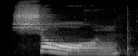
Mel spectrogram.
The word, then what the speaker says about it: Sean: have another name Sean Sean that uses quite a difficult long vowel or Sean it's quite far back in the mouth Sean if you are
